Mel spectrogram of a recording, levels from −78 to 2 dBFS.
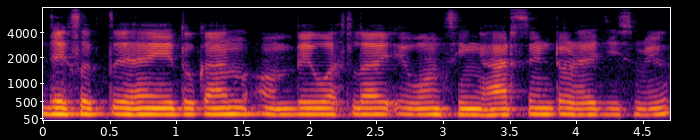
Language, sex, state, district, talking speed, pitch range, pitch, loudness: Hindi, male, Bihar, West Champaran, 155 wpm, 155-165 Hz, 160 Hz, -18 LUFS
